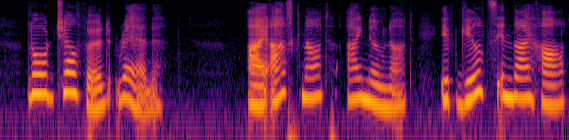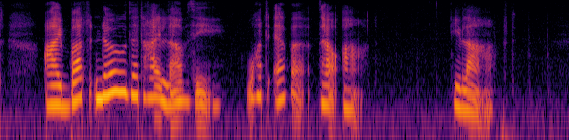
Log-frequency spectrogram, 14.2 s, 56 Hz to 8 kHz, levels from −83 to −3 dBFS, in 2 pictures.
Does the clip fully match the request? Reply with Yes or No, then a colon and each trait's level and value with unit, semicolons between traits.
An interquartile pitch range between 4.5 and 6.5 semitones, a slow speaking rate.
Yes: average, 5.1 semitones; slow, 110 wpm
